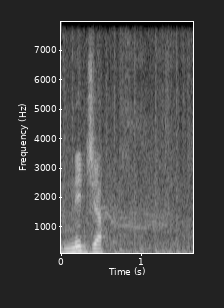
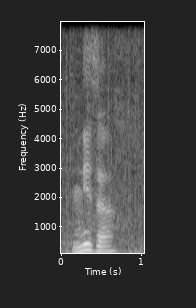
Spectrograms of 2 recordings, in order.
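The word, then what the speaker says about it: Nezha: Table basse le prononce toujours différemment. Mesa et Neja. Neza.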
